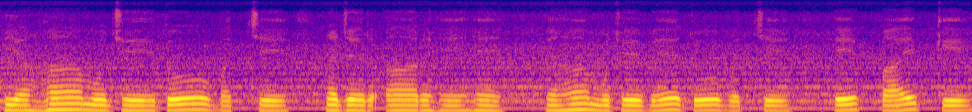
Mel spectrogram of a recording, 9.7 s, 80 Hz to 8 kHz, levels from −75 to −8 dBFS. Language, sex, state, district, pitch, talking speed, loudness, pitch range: Hindi, male, Madhya Pradesh, Katni, 135 Hz, 100 wpm, -15 LUFS, 130-150 Hz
